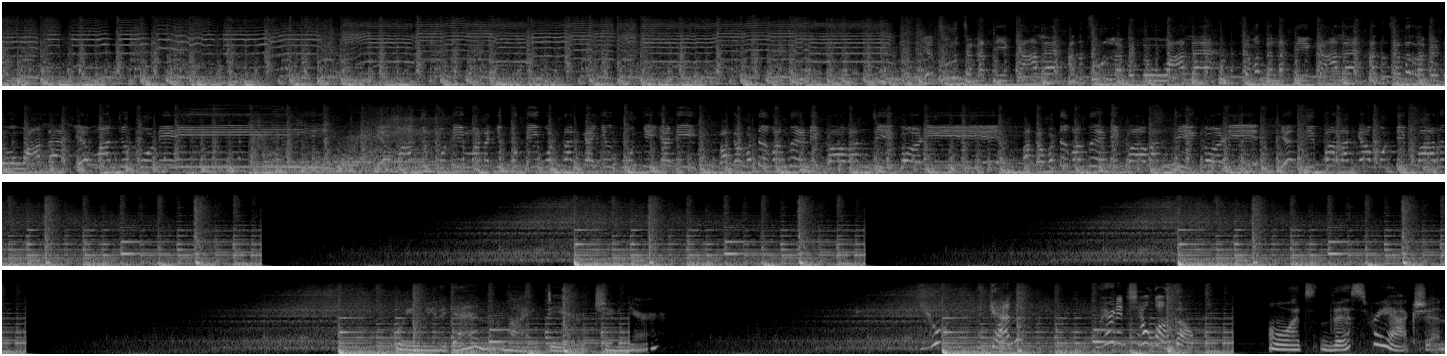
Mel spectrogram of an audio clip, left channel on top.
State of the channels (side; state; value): both; different; correlation 0.01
